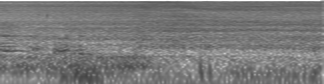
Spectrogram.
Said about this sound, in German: Wo kommen eigentlich die Geräusche her bei so einem Wasserkocher?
